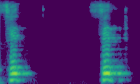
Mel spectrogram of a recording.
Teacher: তা কিন্তু কলকলার হরফ না, এই জন্য ধাক্কা দেওয়া যাবে না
